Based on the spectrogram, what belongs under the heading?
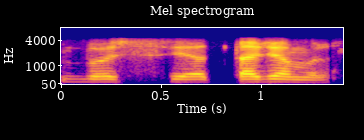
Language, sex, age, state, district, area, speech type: Kashmiri, male, 30-45, Jammu and Kashmir, Bandipora, rural, conversation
